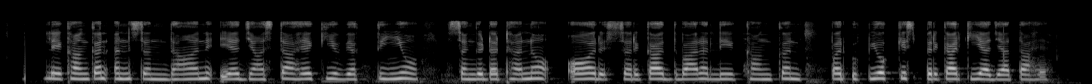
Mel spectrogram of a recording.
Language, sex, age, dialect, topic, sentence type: Hindi, female, 25-30, Kanauji Braj Bhasha, banking, statement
